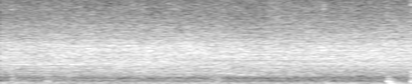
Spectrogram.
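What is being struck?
Nothing is struck.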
